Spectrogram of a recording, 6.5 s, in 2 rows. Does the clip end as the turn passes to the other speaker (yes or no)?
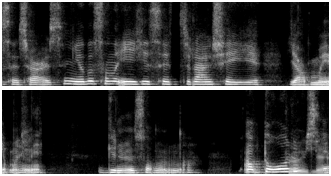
no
